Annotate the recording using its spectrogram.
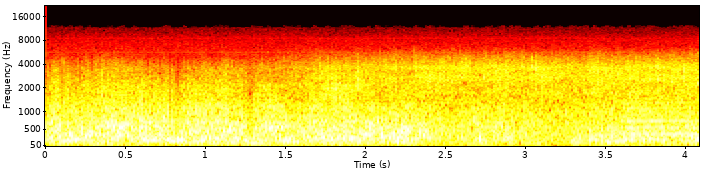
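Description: A loud, dense rushing and rumbling noise, already going at the start, holding steady.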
